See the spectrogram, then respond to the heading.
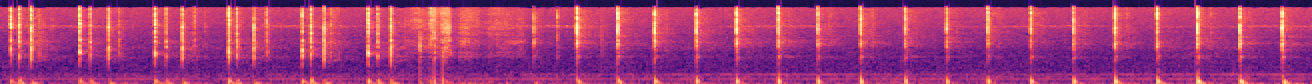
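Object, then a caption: Small plastic bottle. A small, hollow white plastic bottle with a yellow cap is tapped quickly with fingernails close to the mic. Rapid, sharp clicky taps carry bright ticks over a low, hollow thump, with a brief scratchy rub around the two-second mark. The tapping then settles into a steadier, evenly spaced rhythm.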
